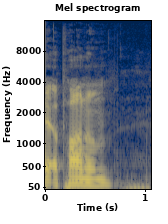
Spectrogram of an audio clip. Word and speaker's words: Aponym: debate about that well I say upon him half the lord say he ate for them but some people say appalam happened yeah you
